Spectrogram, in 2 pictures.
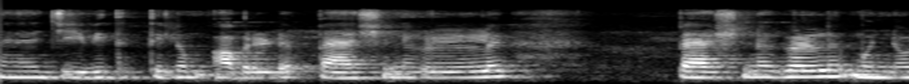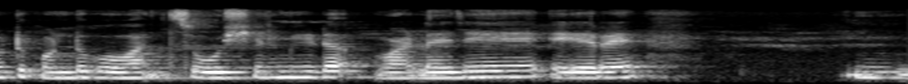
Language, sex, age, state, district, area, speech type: Malayalam, female, 18-30, Kerala, Malappuram, rural, spontaneous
